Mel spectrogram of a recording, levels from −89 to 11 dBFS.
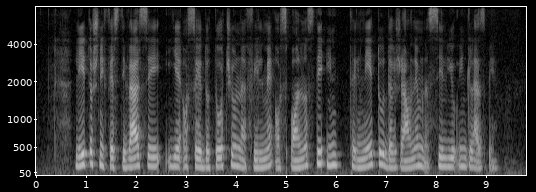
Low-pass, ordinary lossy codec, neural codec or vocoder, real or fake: none; none; none; real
